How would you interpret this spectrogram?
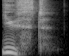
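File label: "used", British English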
